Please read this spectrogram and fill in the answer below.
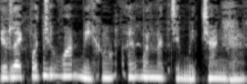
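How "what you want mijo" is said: high, exaggerated Mexican accent. Speaker retelling asking his dad for pesos, Nacho Libre-esque Mexican accent. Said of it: "the voices that I give them. It's like real Nacho Libre-esque".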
